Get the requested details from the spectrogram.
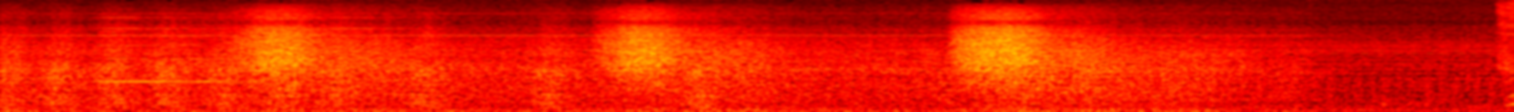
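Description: A train rumbles and whooshes past several times.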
